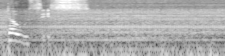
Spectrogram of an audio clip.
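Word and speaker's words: ptosis: or tinatawag na dosis yung spelling niya silent p t o s i s dosis kaya ganun hindi siya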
